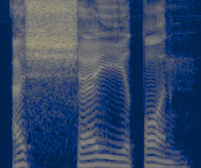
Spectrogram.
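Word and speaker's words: الشيطان: ya ketika mengucapkan taawud asyaitan maksimalkan ya dan perhatikan pada kelembutan di sifat allin atau madlin ya asyaiton ya di situ dientengkan dirileks ya bacanya asyaiton asyaitan Ya dijelaskan di situ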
